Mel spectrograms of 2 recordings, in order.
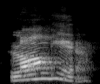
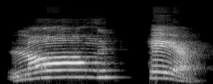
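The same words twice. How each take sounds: First: Said in the usual way. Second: "Long hair" punched louder, "Long" stressed high; emphatic. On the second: Shown as a demonstration. Pressing the point on the ladies, louder and emphatic. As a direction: belt out "Long hair" as a command. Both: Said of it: "I'm gonna say it again".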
